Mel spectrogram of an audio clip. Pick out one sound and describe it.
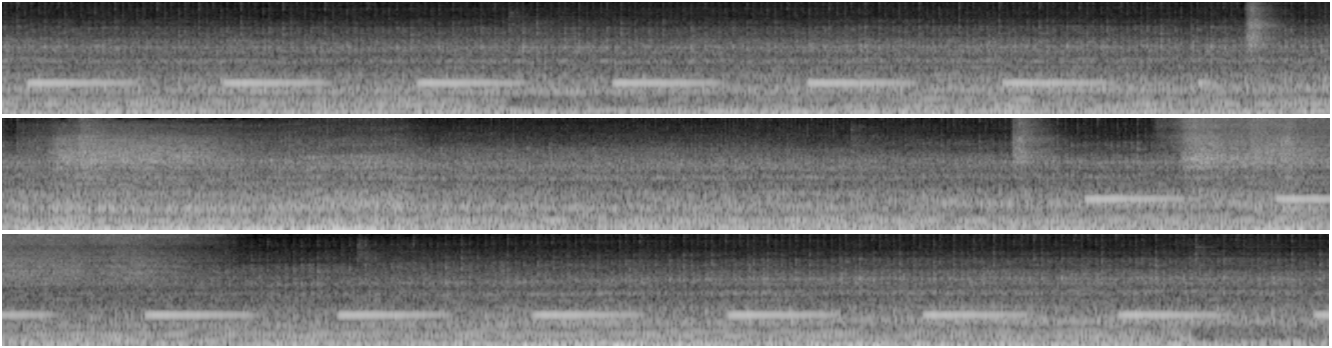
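A truck engine rumbles steadily at low revs.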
